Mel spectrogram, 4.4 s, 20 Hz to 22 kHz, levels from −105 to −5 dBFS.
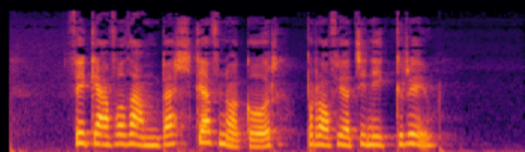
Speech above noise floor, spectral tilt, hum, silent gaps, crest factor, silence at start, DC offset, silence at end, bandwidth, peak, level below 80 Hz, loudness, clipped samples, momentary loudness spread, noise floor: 37 dB; -4.5 dB/octave; none; none; 18 dB; 0.1 s; under 0.1%; 0.7 s; 16 kHz; -4 dBFS; -54 dBFS; -22 LUFS; under 0.1%; 6 LU; -59 dBFS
